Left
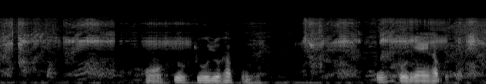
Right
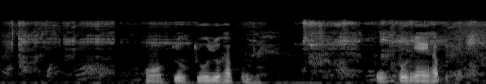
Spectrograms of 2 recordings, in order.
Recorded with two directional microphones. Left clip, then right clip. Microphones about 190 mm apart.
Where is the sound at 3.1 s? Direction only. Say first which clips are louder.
Right 1 dB; 20° left (ahead or behind).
